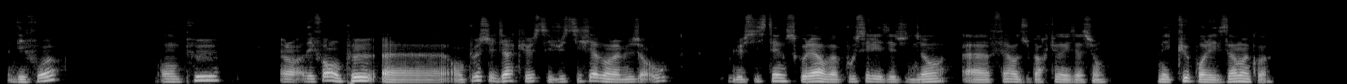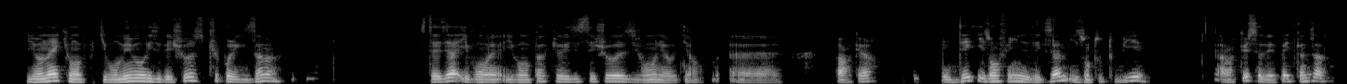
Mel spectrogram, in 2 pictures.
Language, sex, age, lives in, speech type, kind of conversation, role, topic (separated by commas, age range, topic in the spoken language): French, male, 20-24, France, conversation, unstructured, none, Est-il acceptable de tricher pour réussir un examen ?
